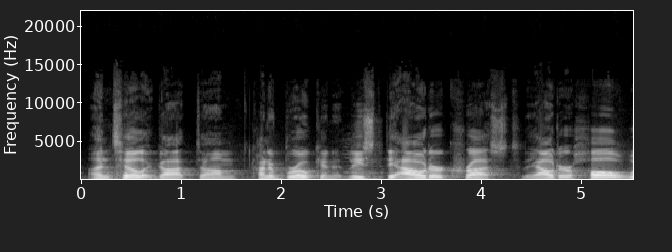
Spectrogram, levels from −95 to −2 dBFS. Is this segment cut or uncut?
cut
